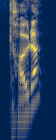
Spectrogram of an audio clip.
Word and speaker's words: Koda: Coda. – Coda. – 3. – Yeah. – Okay. How do we spell that? – K-O-D-A. – K-O-D-A.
